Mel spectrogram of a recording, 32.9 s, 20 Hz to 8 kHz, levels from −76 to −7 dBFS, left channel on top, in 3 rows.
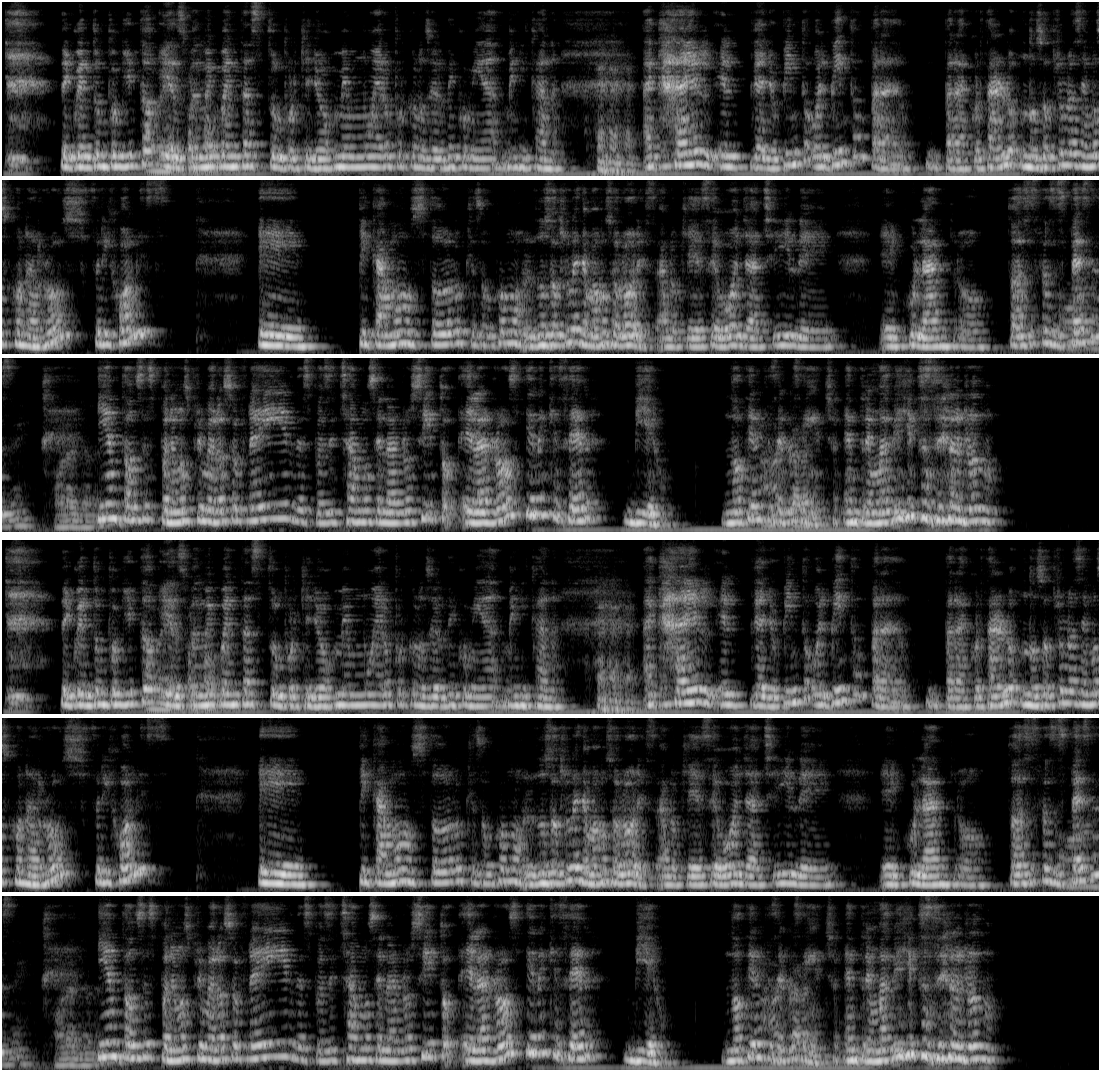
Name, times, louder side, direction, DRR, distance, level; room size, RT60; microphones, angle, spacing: voice 1, 0.0-6.0 6.4-12.6 12.9-14.0 14.5-22.0 22.3-28.6 29.1-31.8, equal, 25° left, -3 dB, 6.9 m, -27 dB
voice 2, 1.4-2.2 5.9-6.3 21.5-22.1 22.4-23.0 29.5-30.1, left 2 dB, ahead, -5 dB, 7.0 m, -34 dB
14.0 x 4.7 x 6.1 m, 0.33 s
head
